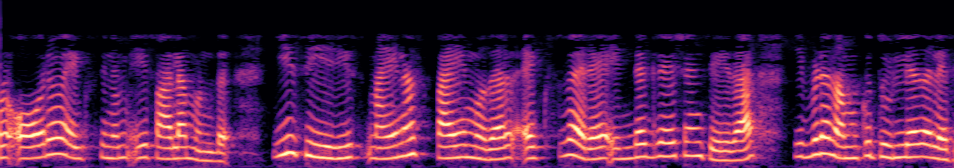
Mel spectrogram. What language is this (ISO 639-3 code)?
mal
